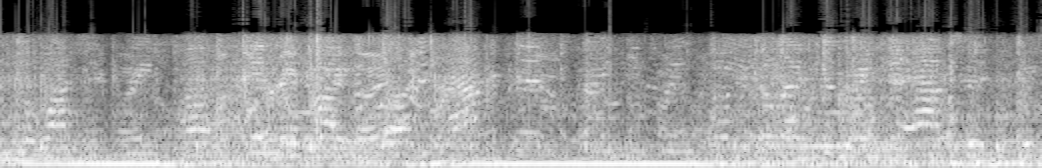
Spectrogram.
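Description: Loud live amplified music with a deep bass line in long held notes, inside a crowded streetcar, with voices over it.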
